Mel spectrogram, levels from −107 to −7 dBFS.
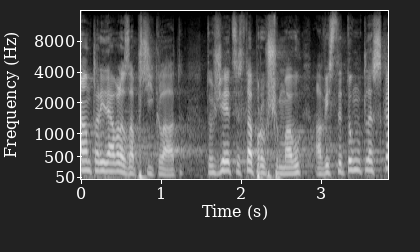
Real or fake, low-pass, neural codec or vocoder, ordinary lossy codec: real; 14.4 kHz; none; Opus, 64 kbps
